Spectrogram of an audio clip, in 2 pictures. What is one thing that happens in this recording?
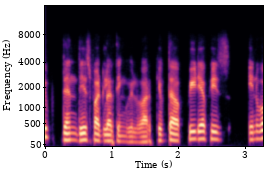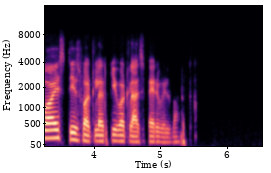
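A young man speaks calmly into a microphone on an online call.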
